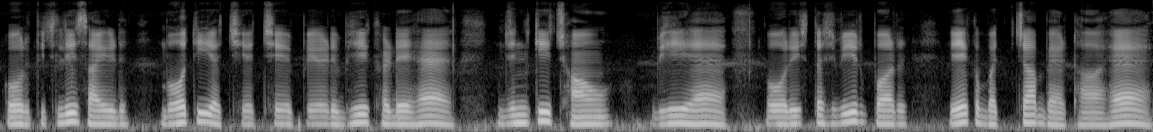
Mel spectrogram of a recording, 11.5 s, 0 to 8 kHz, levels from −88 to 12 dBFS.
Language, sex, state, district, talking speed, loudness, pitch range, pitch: Hindi, male, Uttar Pradesh, Saharanpur, 120 wpm, -17 LUFS, 115-130 Hz, 120 Hz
